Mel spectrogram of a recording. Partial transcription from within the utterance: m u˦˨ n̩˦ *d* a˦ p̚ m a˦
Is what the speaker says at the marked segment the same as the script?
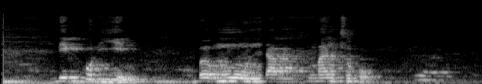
yes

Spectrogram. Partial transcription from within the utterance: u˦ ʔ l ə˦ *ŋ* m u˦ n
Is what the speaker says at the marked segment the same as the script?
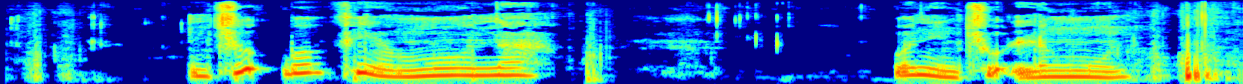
yes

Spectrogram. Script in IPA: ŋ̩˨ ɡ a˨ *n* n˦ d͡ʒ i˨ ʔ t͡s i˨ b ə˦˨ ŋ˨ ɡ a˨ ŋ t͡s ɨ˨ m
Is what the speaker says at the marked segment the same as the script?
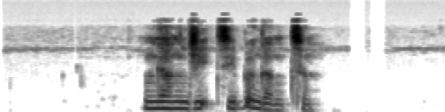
no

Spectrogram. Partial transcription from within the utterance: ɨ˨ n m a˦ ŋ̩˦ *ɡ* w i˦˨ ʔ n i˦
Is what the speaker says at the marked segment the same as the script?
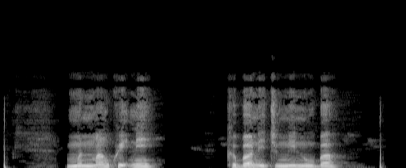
no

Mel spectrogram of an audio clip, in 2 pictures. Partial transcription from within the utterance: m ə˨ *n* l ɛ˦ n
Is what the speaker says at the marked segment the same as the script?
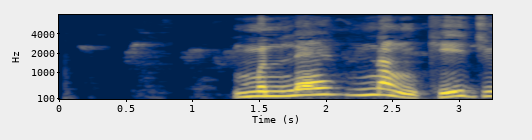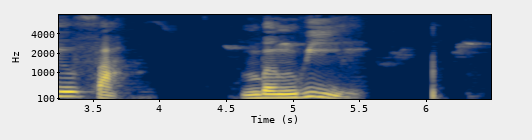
yes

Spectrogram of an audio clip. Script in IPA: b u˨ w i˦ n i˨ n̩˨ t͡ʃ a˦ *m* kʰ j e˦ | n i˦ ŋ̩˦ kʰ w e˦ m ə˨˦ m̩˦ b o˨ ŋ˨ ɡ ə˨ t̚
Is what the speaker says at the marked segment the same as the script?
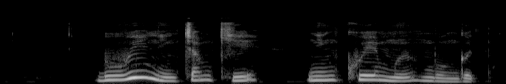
yes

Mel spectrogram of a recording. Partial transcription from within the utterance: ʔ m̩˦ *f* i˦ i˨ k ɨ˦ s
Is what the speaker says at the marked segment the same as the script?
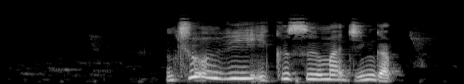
no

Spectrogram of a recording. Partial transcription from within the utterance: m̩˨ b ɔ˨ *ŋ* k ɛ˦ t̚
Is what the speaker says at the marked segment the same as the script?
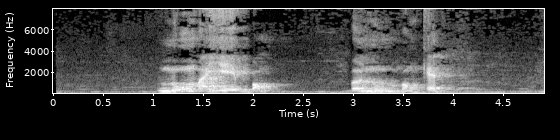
yes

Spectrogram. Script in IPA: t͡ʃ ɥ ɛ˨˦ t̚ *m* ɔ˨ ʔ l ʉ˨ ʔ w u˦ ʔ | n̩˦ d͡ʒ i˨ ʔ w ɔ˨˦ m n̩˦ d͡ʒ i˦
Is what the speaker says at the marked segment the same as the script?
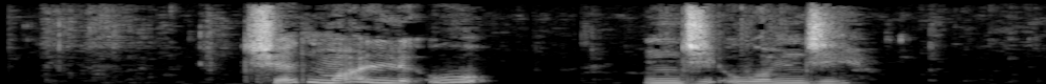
yes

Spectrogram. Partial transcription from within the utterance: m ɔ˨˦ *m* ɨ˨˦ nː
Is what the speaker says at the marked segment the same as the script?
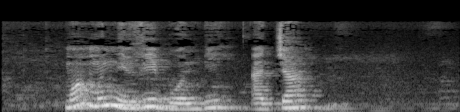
yes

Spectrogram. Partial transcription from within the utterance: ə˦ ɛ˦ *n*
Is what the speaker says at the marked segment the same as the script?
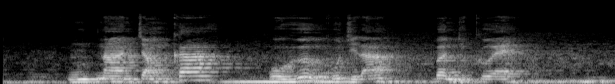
no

